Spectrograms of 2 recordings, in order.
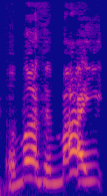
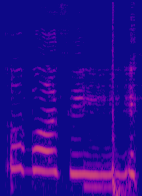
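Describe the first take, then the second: First: Louder, brisk taunting goodbye; mock farewell. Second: Higher, softer, slow sing-song tease; mock taunt. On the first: Telling the boss to leave, a louder jeering bye. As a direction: wave him off with a jeer. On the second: Mocking the boss, a higher, softer slow tease. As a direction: coo it like a sly taunt.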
